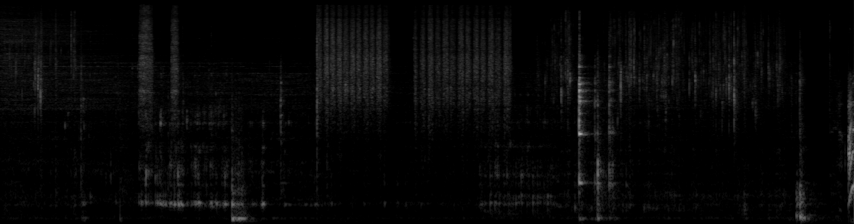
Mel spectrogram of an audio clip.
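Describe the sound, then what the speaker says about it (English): A kitchen tap runs into a sink in steady bursts while something is rinsed under it, with splashing, rubbing and clatter between the flows, fairly close and alone. "Let me rinse this."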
